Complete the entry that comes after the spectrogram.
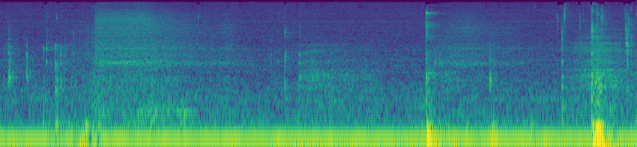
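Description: Scattered computer mouse clicks sound sharp and close, a few isolated taps spread out over a faint steady hum.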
